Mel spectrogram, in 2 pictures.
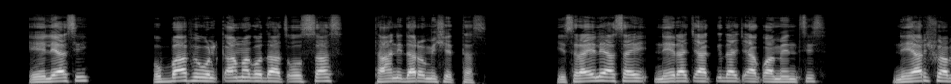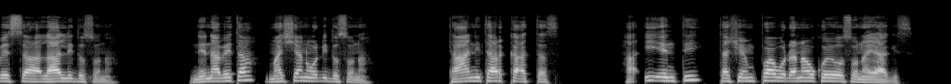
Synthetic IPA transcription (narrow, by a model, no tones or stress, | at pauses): ʔe̞ːlɪjasɪ | ʔʊbːaːfɛwɔlkʼːaːmɐɡɔd̪aːt͡sʼo̞ːsːaːs | t̪aːnɪd̪ɐɾɔmɪʃɛt̪ːɐs | ʔɪsɾaːʔeːlɛɐsɐjneːɾɐt͡ʃʼaːkʼːɪd̪ɐt͡ʃʼaːkʼʊwaːmɛnt͡sːɪs | nɛjɐɾʃʊaːbɛsːaːlaːlːɪd̪ɔsɔnɐ̰ | nɛnɐβɛt̪ɐmɐʃːɐnwɔɗɪd̪ɔsɔnɐ̰ | t̪aːnɪt̪ɐɾkːɐːt̪ːɐs | hɐ̰ʔɪɛnt̪ːɪt̪ɐʃɛmpːʊaːwɔɗɐnɐwkɔjo̞ːsɔnɐjaːɡɪs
